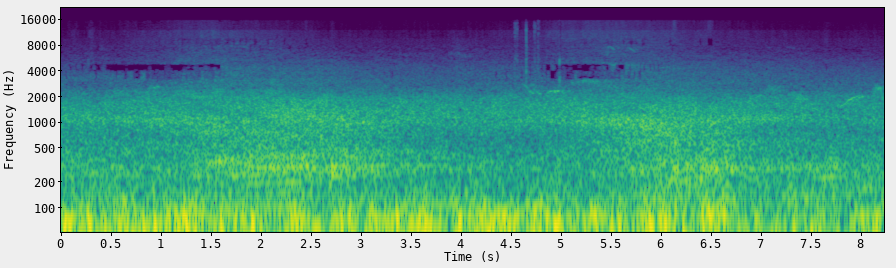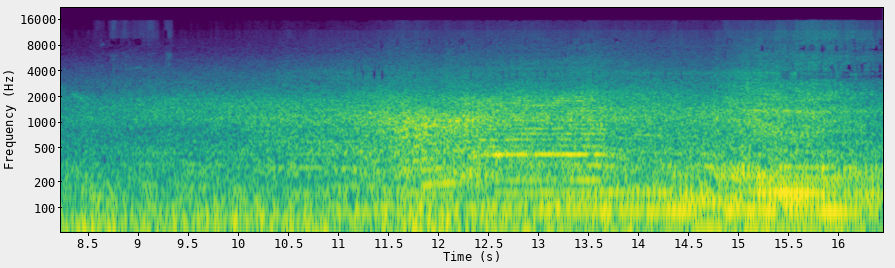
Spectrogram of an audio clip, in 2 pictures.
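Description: Traffic rumbles by on a nearby road.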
